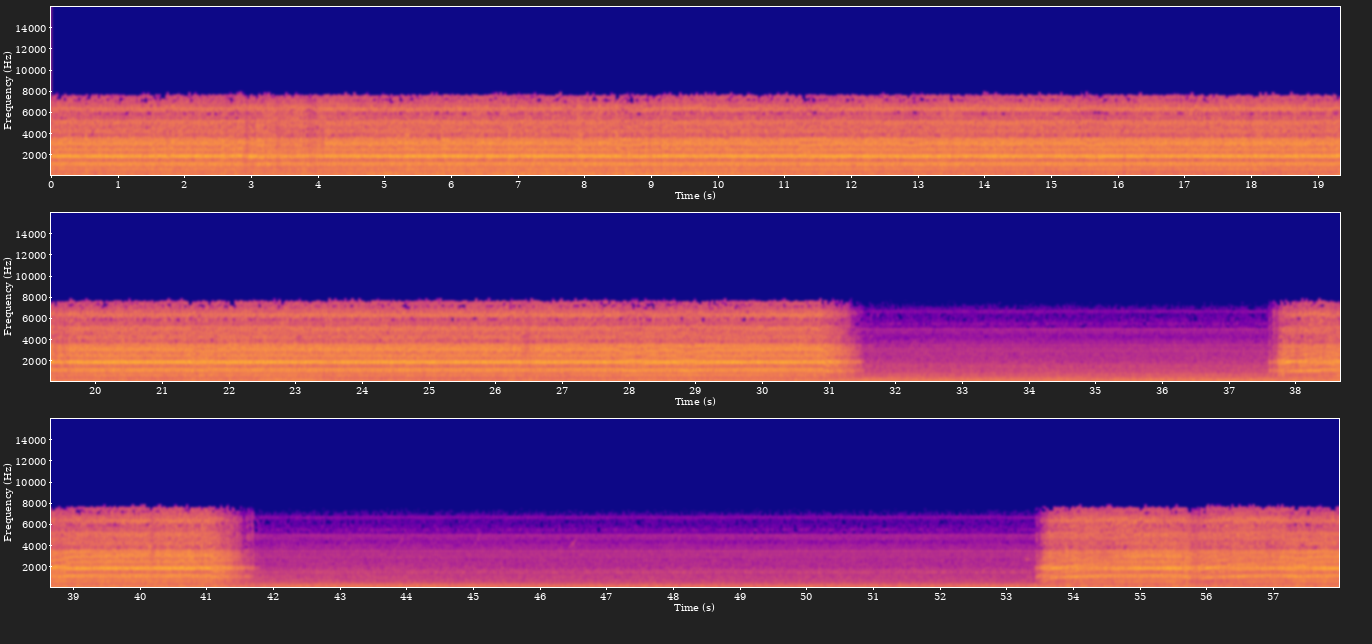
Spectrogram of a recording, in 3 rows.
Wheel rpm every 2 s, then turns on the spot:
160, 160, 160, 160, 160, 160, 160, 160, 160, 160, 160, 160, 160, 160, 160, 100, 0, 0, 10, 140, 100, 0, 0, 0, 0, 0, 20, 140, 140.
none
